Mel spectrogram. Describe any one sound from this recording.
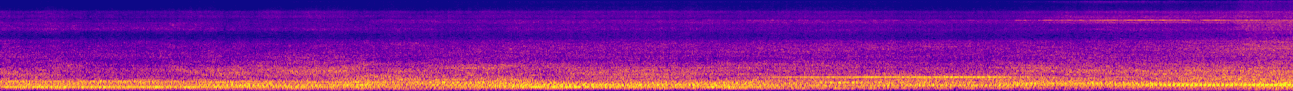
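A large diesel engine drones loudly and steadily nearby.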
